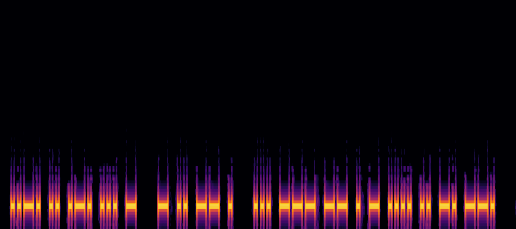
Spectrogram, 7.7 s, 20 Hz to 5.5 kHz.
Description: Morse code, heard as a keyed tone, about 25 wpm, 600 Hz. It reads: FIRST TIME SOMETHING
